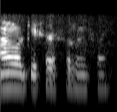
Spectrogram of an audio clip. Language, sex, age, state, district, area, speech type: Tamil, male, 18-30, Tamil Nadu, Viluppuram, urban, conversation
